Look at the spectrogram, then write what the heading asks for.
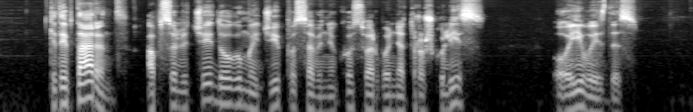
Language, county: Lithuanian, Utena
